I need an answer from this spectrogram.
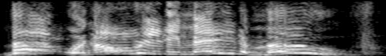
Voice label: Male Mech Emote error minion attacked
